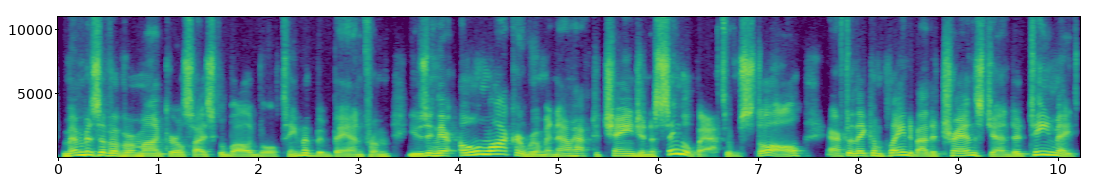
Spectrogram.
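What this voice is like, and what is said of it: Bronx accent. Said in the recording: “my Bronx accent”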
